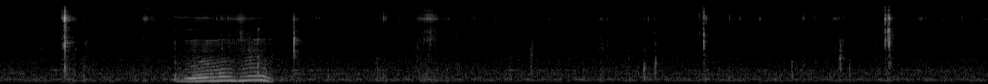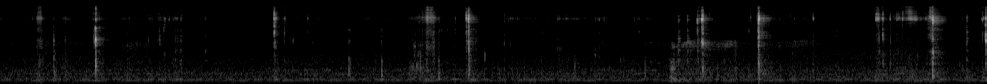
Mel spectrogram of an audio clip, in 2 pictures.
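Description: Close-up mouth sounds of eating corn on the cob and licking fingers: scattered wet lip smacks and chewing clicks, with a short hum about two seconds in.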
